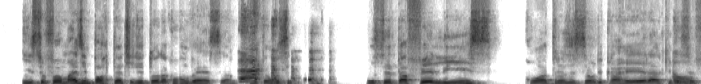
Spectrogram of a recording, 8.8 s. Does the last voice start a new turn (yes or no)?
no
